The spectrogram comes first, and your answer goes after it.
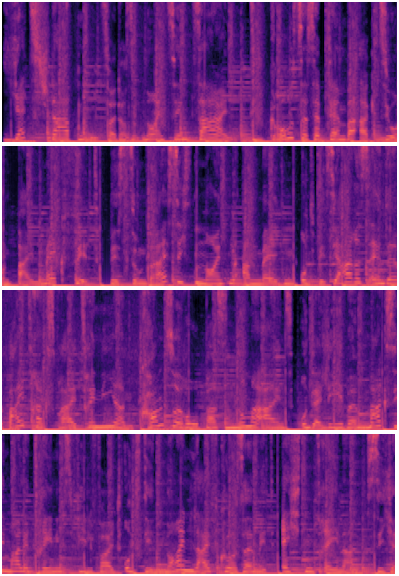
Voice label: funkspot austria; rekorderstudios; mcfit; sprechproben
